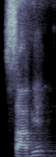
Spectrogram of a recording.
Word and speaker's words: sábia: questão também de acentuação mudou a tônica da palavra a sílaba tônica mudou o significado da palavra sábia uma mulher sábia uma pessoa do sexo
